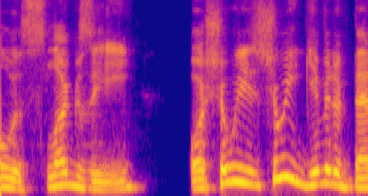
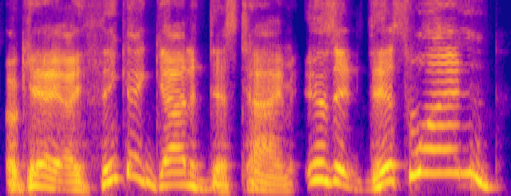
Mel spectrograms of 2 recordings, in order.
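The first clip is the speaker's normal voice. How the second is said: put-on voice that climbs at the question; character voice; 3 semitones higher than usual. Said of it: "I gotta do his voice".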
